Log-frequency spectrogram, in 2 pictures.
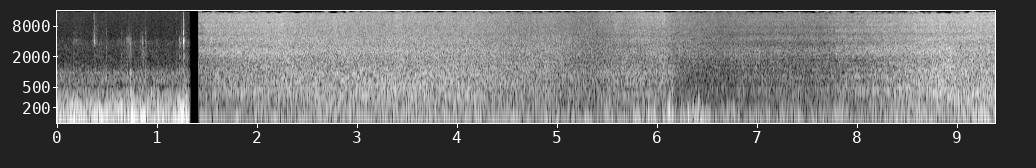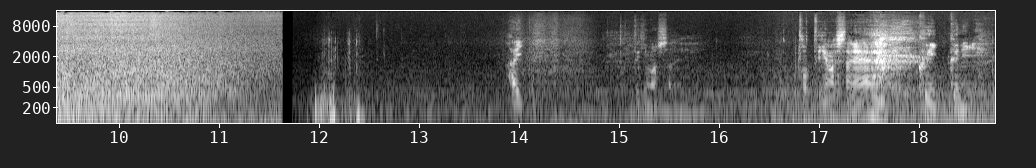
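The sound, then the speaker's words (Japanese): Ocean waves wash steadily onto a sandy beach at sunset, with few people around, a loud continuous surf roar mixed with gusty wind buffeting the microphone, then dropping away to a quieter stretch with faint voices. “でもめっちゃ夕日綺麗だった ね、 はい、 しかも人もそんなにいなくて、砂浜すごい綺麗だったから”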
